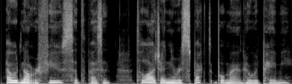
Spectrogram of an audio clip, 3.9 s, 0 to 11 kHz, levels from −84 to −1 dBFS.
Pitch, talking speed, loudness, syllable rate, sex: 185 Hz, 245 wpm, -19 LUFS, 7.0 syllables/s, female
